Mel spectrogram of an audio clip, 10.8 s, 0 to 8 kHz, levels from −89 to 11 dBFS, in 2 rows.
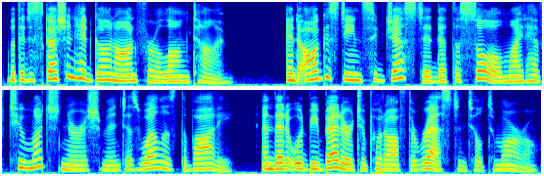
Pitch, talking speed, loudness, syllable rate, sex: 195 Hz, 220 wpm, -20 LUFS, 5.4 syllables/s, female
